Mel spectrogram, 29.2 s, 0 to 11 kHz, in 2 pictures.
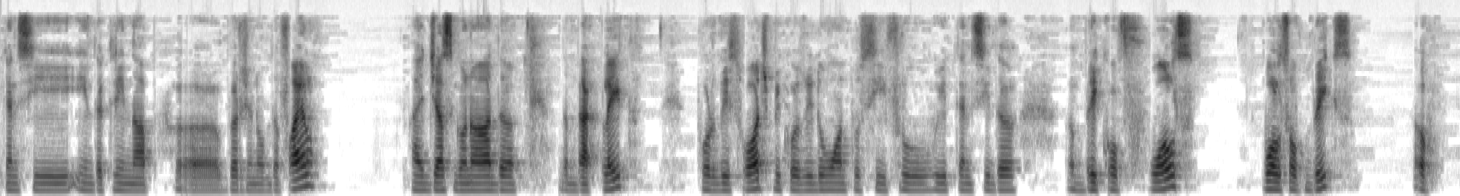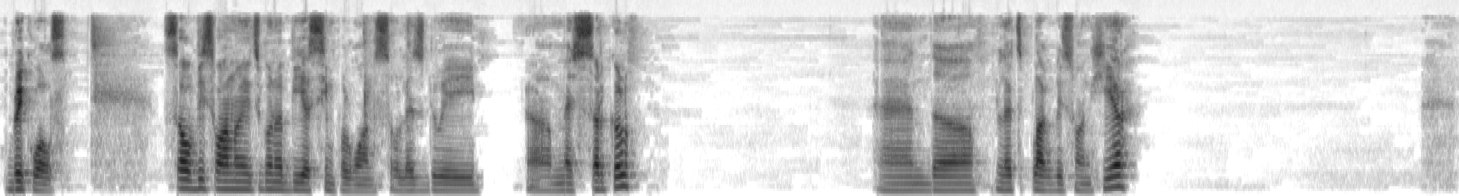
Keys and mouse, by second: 1.5 click, 11.2 click, 12.0 click, 12.2 click, 12.9 click, 13.7 click, 15.1 click, 18.4 shift+a, 24.0 middle click, 26.6-28.3 drag.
